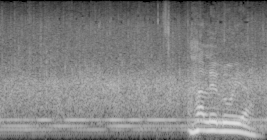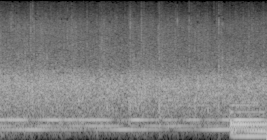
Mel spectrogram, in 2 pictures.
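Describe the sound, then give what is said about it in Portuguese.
A church audience at a Portuguese-language service applauds the name of Jesus, steady applause filling the whole stretch as a dense, even clatter, over sustained keyboard chords, with one voice briefly calling out in the middle. “Você pode aplaudir o nome do Senhor Jesus?”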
